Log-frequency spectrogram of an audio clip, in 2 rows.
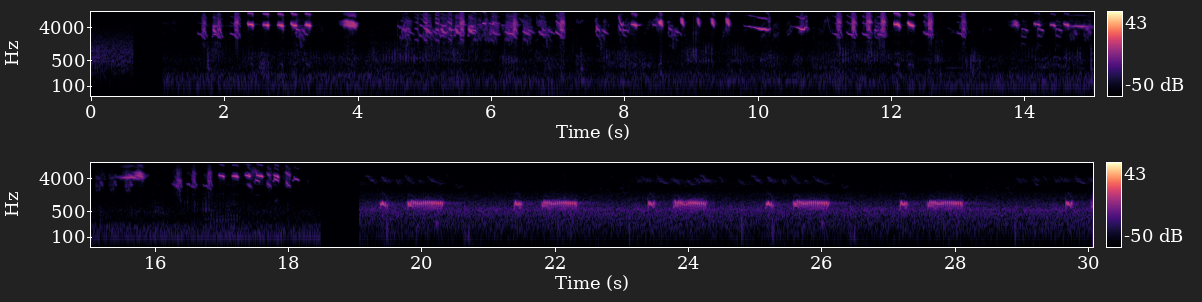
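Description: Red-billed Quelea song: a long run of rapid, high, scratchy chirps and trills in bursts. About 19 seconds in it gives way to a Ring-necked Dove (Cape Turtle Dove) cooing, a low phrase repeated about every two seconds.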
